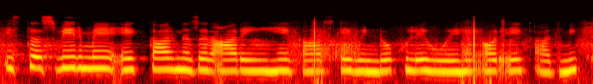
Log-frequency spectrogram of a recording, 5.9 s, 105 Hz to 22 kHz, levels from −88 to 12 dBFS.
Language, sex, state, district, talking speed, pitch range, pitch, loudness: Hindi, female, Punjab, Kapurthala, 180 wpm, 245-275 Hz, 255 Hz, -23 LUFS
